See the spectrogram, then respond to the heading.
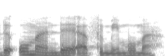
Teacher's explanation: So the th sound becomes de, a heavy D sound.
